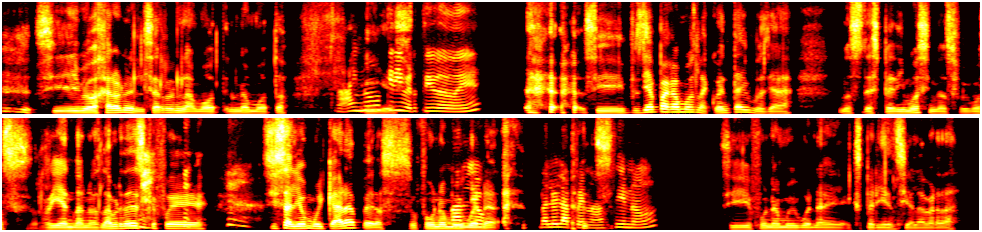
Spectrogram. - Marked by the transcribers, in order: other noise; laugh; laugh; chuckle
- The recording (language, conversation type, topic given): Spanish, podcast, ¿Cuál ha sido tu experiencia más divertida con tus amigos?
